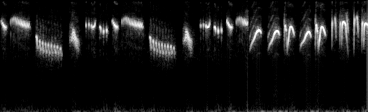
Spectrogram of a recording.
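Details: Morning song of an Asian pied starling, vigorous and open-toned: clear whistles alternate with lower drawn-out slurs, then quickening rising notes run together near the end.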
